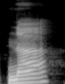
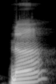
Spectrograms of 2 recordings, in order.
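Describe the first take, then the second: No difference in how they are said.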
